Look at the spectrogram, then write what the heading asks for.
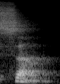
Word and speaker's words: some: Because the silent E is supposed to make the other vowel sound like itself. But it's not so. It's some.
